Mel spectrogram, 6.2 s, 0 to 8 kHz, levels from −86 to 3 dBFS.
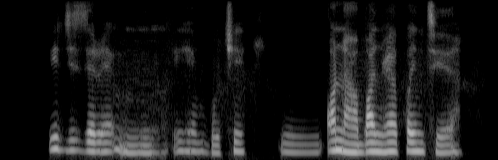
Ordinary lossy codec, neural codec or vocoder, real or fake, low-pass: none; codec, 16 kHz, 0.8 kbps, ZipCodec; fake; none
